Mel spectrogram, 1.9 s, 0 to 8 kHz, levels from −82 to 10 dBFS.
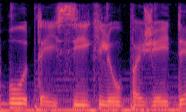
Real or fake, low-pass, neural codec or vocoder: real; 7.2 kHz; none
